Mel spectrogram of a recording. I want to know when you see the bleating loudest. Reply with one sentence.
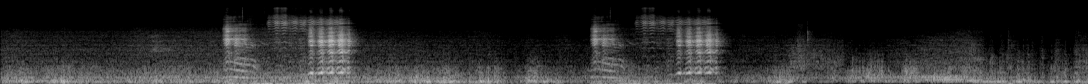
The volume of the bleating peaks at 3 seconds.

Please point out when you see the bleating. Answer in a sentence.
You can hear the bleating from 2.2 to 3.5 s and from 5.9 to 7.2 s.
